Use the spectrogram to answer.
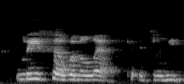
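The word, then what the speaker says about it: Litha: like Li spelled Li th a and it's pronounced like Lisa over the lip it delete them and it's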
